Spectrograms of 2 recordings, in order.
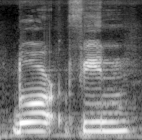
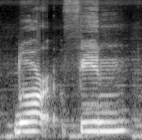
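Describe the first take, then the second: Both takes have the same delivery.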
